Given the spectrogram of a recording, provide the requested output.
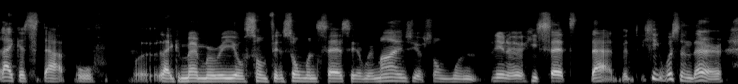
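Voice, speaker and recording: Someone with a Spanish accent talks at a moderate pace with fairly even intonation, the sound dry and close with no echo over a quiet background. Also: woman, very deep, low pitch for a woman. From Spain. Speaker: airline pilot sharing experiences. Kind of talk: personal testimony in group video meeting. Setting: video call. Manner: halting, many fillers.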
